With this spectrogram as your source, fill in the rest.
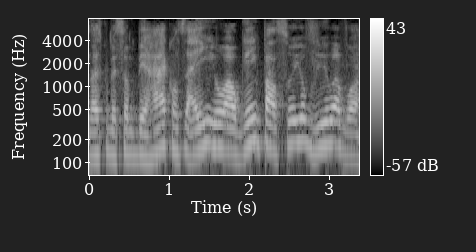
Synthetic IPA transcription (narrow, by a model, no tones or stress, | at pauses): nɔskõmesɐ̃mʊzbeɦaɾkõaioawɡẽj̃pasoɪewviwavɔ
